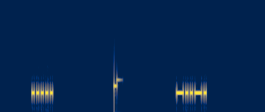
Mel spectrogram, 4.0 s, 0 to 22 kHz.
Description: Morse code, heard as a keyed tone, about 35 wpm, 700 Hz. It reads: 5 /
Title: Single Character (Letter:Number:Punctuation:Prosign) Alt 35wpm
